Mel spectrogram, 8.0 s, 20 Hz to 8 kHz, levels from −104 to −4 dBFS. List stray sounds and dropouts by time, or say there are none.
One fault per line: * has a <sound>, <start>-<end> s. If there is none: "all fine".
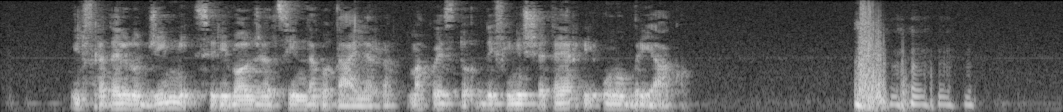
* has a laugh, 6.4-7.3 s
